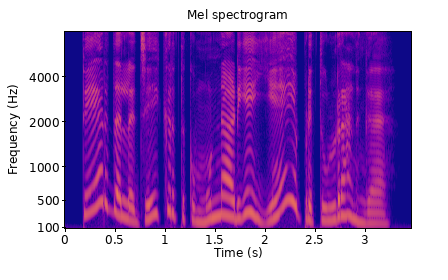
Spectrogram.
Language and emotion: Tamil, disgusted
